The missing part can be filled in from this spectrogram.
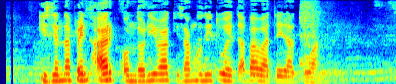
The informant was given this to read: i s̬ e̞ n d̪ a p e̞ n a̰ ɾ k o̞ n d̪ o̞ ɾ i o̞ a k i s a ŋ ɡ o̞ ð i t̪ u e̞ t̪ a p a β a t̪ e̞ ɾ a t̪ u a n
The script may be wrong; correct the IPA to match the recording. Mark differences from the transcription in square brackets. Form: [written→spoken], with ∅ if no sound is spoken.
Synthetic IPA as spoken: i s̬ e̞ n d̪ a p e̞ n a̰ ɾ k o̞ n d̪ o̞ ɾ i o̞ a k i s a ŋ ɡ o̞ ð i t̪ u e̞ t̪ a p a β a t̪ e̞ ɾ a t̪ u a n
